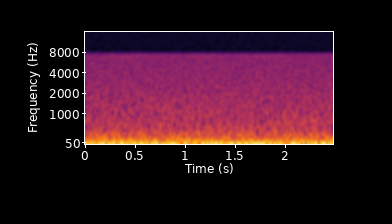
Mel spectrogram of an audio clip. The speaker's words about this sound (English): Can you hear anything? I can just hear the hum of the computer. Other than that, it's very quiet.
